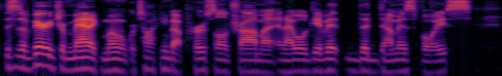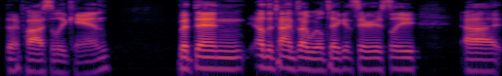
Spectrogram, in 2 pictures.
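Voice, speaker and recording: A man's voice: on the low side, a bit bright, no echo, clean studio sound. A man co-hosting a podcast, rambling in a casual, self-deprecating way with many restarts. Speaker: podcast co-host.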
